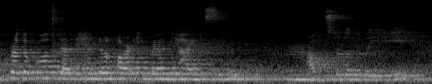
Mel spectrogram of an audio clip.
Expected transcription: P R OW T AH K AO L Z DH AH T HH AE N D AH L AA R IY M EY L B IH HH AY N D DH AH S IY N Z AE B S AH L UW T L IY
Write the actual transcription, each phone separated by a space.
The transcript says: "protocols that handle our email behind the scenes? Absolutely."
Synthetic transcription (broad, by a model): P R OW T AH K AO L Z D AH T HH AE N D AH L AA R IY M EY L B IH HH AY N D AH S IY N AE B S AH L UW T L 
